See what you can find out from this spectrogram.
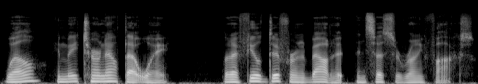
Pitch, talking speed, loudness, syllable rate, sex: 115 Hz, 200 wpm, -18 LUFS, 5.4 syllables/s, male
